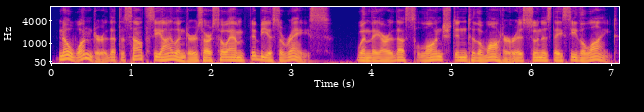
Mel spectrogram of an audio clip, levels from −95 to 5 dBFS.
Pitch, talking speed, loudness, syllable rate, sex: 100 Hz, 230 wpm, -18 LUFS, 5.6 syllables/s, male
